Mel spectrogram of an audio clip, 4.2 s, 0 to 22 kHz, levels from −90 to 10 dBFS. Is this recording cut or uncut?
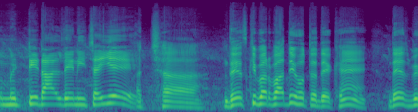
uncut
